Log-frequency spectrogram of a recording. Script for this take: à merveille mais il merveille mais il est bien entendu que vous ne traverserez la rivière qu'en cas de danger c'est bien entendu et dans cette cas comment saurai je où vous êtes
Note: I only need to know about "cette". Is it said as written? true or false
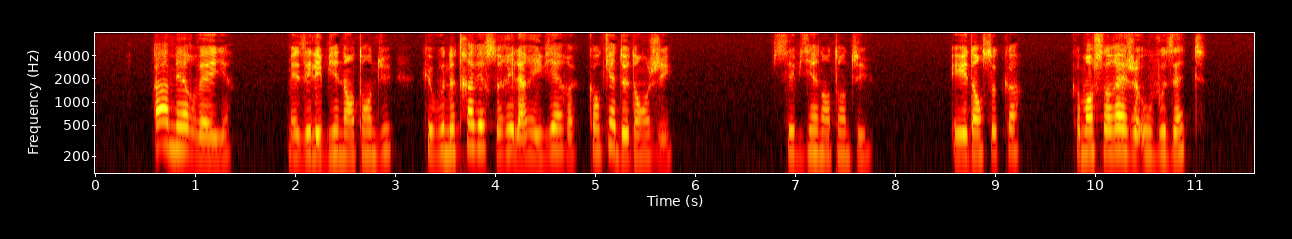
false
